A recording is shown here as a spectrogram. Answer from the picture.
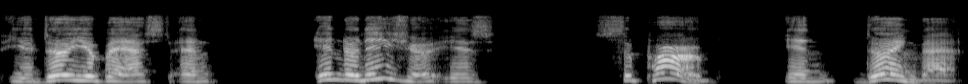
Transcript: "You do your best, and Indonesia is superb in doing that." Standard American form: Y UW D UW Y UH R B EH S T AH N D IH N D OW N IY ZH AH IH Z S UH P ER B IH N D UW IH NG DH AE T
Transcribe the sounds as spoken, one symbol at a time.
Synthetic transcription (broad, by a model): Y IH D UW Y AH R B EH S T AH N IH N D OW N IY ZH AH IH Z S UH P ER B IH N D UW IH NG DH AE T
